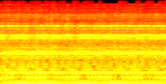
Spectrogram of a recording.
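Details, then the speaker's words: Refrigerator repair vacuum process: pump sound now lower in decibels and less harsh than at start, a steady even hum with no harsh gurgle, indicating deep vacuum reached. "Nah, suaranya berbeda. suaranya sudah rendah, sudah tidak begitu kasar. Rendah itu maksudnya rendah desibelitasnya ya, kebisingannya ya."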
